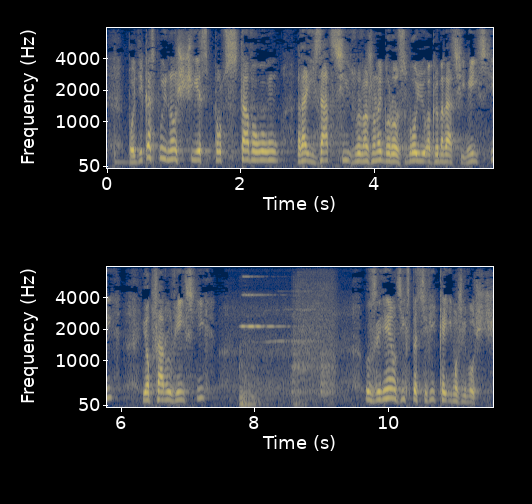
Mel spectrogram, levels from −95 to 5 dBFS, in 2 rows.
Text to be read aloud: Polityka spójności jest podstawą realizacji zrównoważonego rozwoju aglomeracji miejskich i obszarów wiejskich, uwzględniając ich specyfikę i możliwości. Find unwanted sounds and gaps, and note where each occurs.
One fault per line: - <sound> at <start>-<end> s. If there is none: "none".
- squeak at 7.8-9.3 s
